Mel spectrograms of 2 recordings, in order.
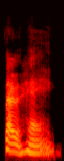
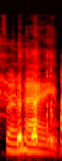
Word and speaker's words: Samhain: Samhain. Samhain, ok.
